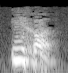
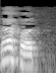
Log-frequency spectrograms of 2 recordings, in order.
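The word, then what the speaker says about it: echad (אחד): It shouldn't look like you're saying ichad. Instead of echad, you're mispronouncing it to ichad.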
